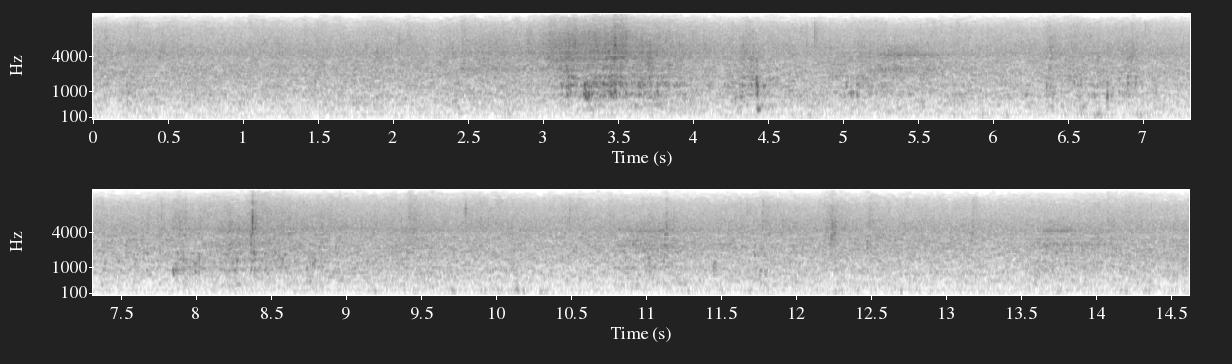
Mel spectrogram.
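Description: Water sloshing and trickling as a monkey wades and swims through shallow water, with a louder rush of noise about three seconds in and a few small splashes after it.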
